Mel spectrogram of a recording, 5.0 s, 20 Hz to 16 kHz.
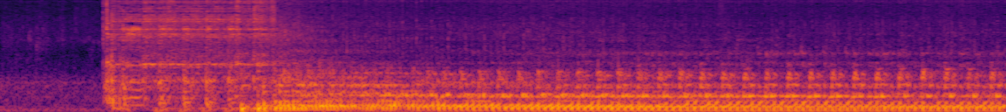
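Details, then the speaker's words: New 2024 Tohatsu MFS40A jet outboard on a cooling hose, primer ball pumped hard after adding stabilized fuel for winterizing: quiet, then it catches at once and settles into a smooth, steady idle with no misses or rattles; normal start and idle. "okay I pumped the ball till it got hard now I am going to start the"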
